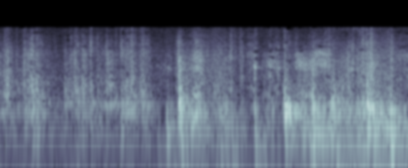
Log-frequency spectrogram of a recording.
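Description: A sliding door is unlocked and slid back, making a few clicks and knocks and then a louder rattling, scraping rumble.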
